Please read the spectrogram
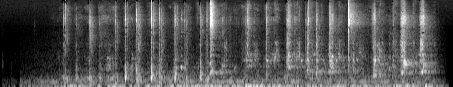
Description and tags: This is a pinecone scraped down the wooden banister of a spiral staircase in a library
